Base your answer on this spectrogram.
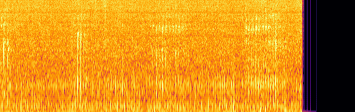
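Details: Newly homed two-month-old Persian kitten, a male, purring: a deep, rapid rhythmic rumble pulsing about four times a second, ending abruptly after three seconds.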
